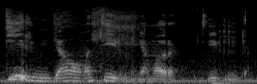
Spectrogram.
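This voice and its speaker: A woman with an Iranian Persian accent giving casual, rambling gameplay commentary as a video host, often repeating short phrases excitedly. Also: low voice. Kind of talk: casual gameplay commentary, talking to self and viewers. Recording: loud background noise and game ambience.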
